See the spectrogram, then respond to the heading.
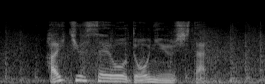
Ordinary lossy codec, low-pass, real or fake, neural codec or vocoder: none; none; real; none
